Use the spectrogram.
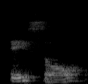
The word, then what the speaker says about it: acyl: here we're going to call this an acyl group a cyl so you pronounce it acyl it's funny of that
